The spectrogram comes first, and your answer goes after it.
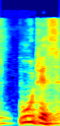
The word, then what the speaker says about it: Budesheim: what's his last name my last name is buddhis I'm not asking you I'm asking Chris oh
